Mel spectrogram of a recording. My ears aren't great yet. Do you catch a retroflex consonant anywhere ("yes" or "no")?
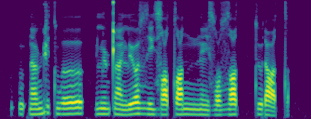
yes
